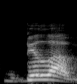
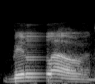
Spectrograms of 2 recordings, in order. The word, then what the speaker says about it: beloved: So Abraham, beloved. Yes, sir. Beloved, huh? And we also say beloved.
